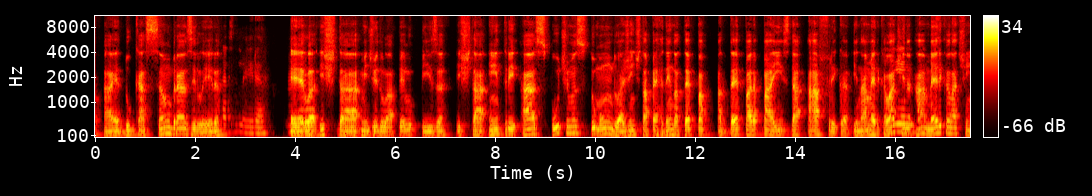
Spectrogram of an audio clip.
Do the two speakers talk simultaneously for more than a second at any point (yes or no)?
yes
